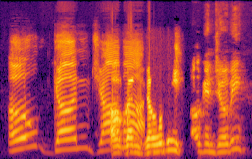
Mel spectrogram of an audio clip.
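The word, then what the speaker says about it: Ogunjobi: you say that see it's a oh gun Joby yeah it's like Ben Obi-Wan Kenobi and obadobe okay why didn't you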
